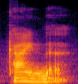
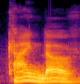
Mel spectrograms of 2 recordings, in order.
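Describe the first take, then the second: First: The words blend into one word ending in uh. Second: Both words are said fully, with a clear of.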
